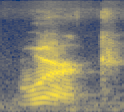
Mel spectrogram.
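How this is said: It is said with an audible R sound. "And American I P A"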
